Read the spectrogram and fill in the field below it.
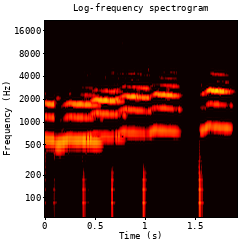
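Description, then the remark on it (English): A cat meow sound effect plays twice: a long, drawn-out meow followed by a short one, loud over a soft, steady low thumping beat. “the best part is you've got animal noises like... Who let the dogs out? Or the cats.”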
